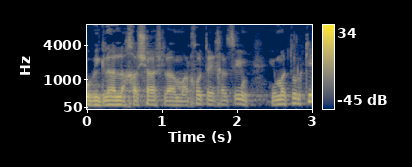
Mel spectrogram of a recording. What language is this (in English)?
Hebrew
